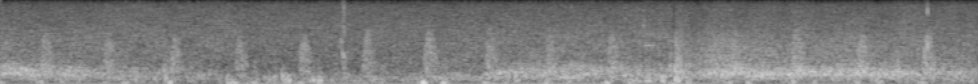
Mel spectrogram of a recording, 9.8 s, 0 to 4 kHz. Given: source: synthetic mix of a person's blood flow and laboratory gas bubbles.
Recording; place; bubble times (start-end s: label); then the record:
Doppler ultrasound of blood flow; subclavian vein
3.40-3.53 s: bubbles
9.22-9.34 s: bubbles
From the record:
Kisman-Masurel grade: 112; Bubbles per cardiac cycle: 1 to 2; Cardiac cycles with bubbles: 1 to 10%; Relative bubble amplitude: moderate (0.250 to 0.450); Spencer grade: 1 (occasional bubble signal discernible with the cardiac motion signal, with majority of cardiac periods free of bubbles); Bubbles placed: anywhere in the cardiac cycle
